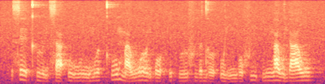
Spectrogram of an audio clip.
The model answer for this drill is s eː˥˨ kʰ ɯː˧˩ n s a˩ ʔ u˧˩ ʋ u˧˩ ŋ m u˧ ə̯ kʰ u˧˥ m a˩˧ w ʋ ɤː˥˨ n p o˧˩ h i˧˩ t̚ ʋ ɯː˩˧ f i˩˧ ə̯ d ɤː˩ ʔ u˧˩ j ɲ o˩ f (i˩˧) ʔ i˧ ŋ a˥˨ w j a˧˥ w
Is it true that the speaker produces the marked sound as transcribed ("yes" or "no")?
no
